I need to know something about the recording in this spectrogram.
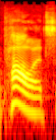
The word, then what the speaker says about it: Pollitz: pronounced your last name one more time so i just don't butcher it collets pollits the dean of library affairs at southern illinois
